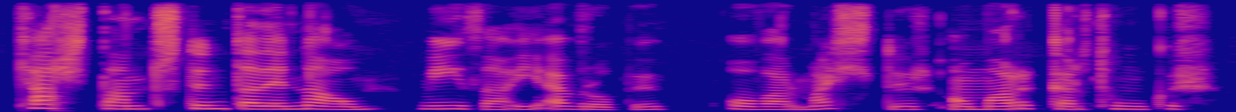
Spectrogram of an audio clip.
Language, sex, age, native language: Icelandic, female, 20-29, Icelandic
